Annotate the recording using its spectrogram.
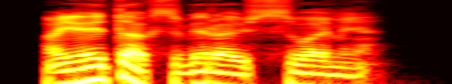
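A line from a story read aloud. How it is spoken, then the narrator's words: Grumbling mutter. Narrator (Russian): буркнул Сева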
